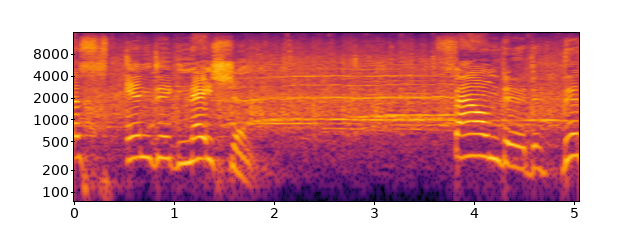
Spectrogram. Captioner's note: audience applauding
